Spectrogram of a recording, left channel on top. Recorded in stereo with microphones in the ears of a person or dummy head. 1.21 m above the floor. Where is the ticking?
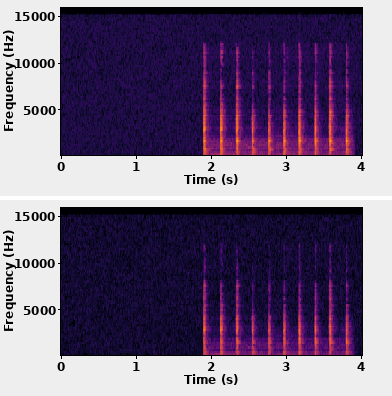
20° left (ahead or behind).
